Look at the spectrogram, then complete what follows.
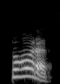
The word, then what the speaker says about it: tórax: Por que que, vamos lá, tórax é acentuado? Porque é uma paroxítona terminada em X, certo? Então você tem que identificar. Tórax, você já sabe que é a penúltima sílaba mais forte.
